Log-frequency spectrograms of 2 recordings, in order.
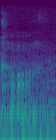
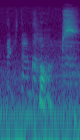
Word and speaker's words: Corps: Corpse. Or, no, Corps. The way you say that is Corps. Corps. Why do you not pronounce a P for? Like you don't say the Marine Corps, do you?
